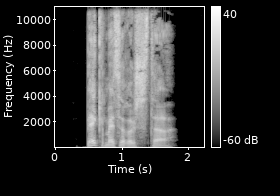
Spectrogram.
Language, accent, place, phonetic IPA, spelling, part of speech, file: German, Germany, Berlin, [ˈbɛkmɛsəʁɪʃstɐ], beckmesserischster, adjective, De-beckmesserischster.ogg
- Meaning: inflection of beckmesserisch: 1. strong/mixed nominative masculine singular superlative degree 2. strong genitive/dative feminine singular superlative degree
